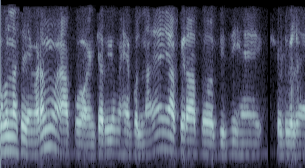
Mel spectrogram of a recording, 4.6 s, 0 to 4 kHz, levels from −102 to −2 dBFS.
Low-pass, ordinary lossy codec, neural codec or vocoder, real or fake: 3.6 kHz; MP3, 32 kbps; none; real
